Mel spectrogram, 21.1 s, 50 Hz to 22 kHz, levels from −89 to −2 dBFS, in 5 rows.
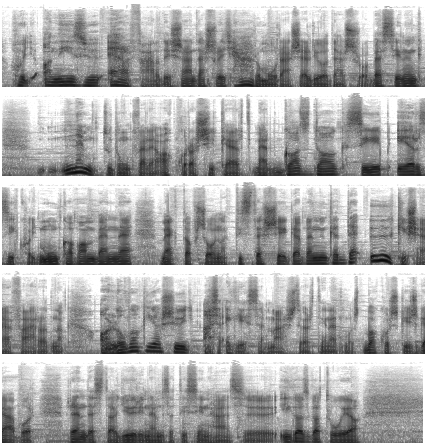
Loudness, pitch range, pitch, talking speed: -16 LUFS, 75-100 Hz, 85 Hz, 135 wpm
